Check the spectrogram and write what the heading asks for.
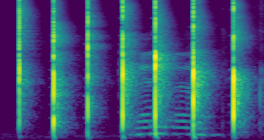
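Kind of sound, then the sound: human body sound, hands clapping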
